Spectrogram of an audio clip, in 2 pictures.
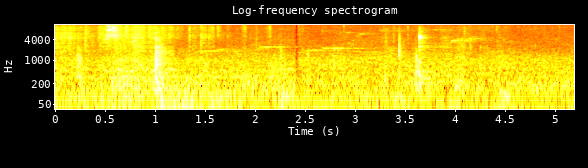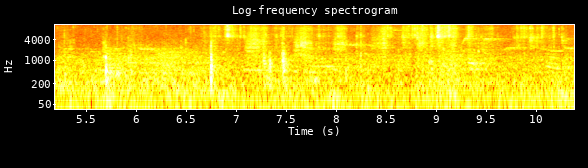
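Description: Raw meat pieces plop and slap into a metal pot.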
